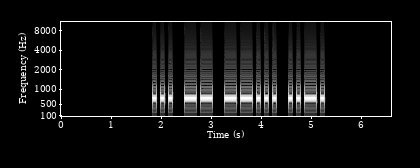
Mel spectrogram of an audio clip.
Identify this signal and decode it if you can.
Morse code, heard as a keyed tone, about 15 wpm, 700 Hz. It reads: SM7F
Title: DXCC-100 Call Signs - 4 Characters - 15wpm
